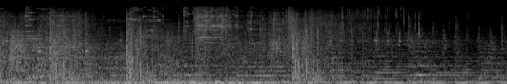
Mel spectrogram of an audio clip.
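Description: An STG-44 rifle firing its intermediate cartridge at targets on a range, with several sharp reports spaced about a second apart over a constant, loud background wash.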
